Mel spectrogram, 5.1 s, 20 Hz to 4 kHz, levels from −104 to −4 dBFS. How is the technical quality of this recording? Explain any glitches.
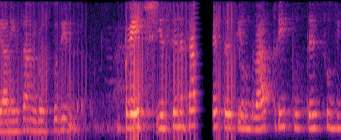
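The recording has two clear faults, both in its first three and a half seconds, heard through a narrowband call-style channel with nothing above 4 kHz.

From 0.00 to 3.54 s there is a steady robotic buzz at 50 Hz that sits on the sound whenever signal is present. This is buffer tearing. The software filling the playback ring buffer and the hardware draining it have drifted out of step, so they cross inside each period. A small sliver of every buffer, a few percent, carries audio from roughly 70 ms earlier, spliced in with hard edges. Those joins repeat fifty times a second, which is where the buzz comes from.

At 2.92 s the sound smears into a decaying buzzy tail, then drops to near silence for around 150 ms before resuming at 3.21 s with about 0.28 s of material simply gone. This is most likely a long network dropout. No packets arrived for that stretch, so the receiver stretched the last audio it had into a fading fill. 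Once that concealment ran out, it went quiet until fresh audio reached it.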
